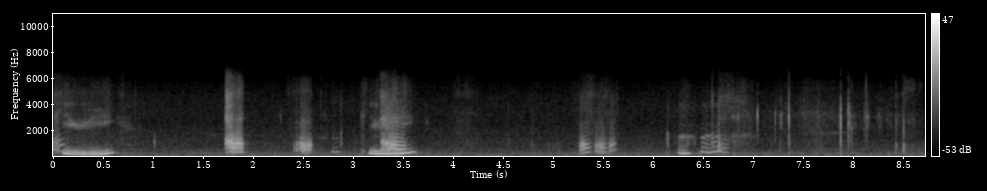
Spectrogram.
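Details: Infant cooing and grunting with several brief, abrupt catches between the sounds, fitting hiccups; an adult's voice is in the background. Infant hiccups.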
